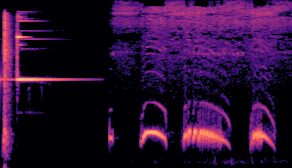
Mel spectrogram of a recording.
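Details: Spotted dove singing a song with a rhythm said to be very hard to find: a sharp metallic ring fades out first, then four low, rounded coos follow, one short and three longer, over a faint low hum.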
